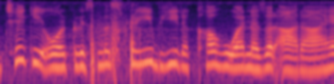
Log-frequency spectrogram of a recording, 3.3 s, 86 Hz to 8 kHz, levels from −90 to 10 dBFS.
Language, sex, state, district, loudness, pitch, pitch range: Hindi, female, Uttar Pradesh, Shamli, -18 LUFS, 220 Hz, 210-250 Hz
